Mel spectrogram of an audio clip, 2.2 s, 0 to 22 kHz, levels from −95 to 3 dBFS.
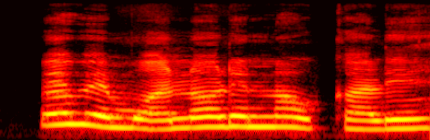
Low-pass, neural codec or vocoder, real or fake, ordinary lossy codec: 19.8 kHz; none; real; none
